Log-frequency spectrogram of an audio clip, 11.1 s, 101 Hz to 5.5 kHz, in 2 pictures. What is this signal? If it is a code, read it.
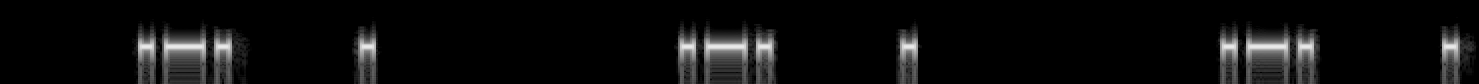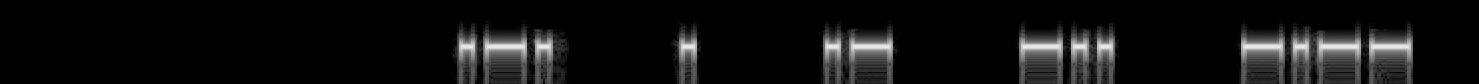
Morse code, heard as a keyed tone, about 25 wpm, spaced as for 13 wpm, 600 Hz. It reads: RE RE RE READY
